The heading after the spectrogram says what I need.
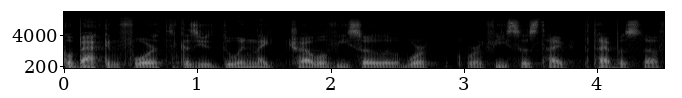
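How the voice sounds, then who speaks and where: A man speaks in a very deep, low pitch at a fairly quick pace, his intonation monotone and flat. The recording is very clean, with a silent background. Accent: Hawaiian. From Hawaii. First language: Ilocano. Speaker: retired world champion boxer. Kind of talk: casual interview chat.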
